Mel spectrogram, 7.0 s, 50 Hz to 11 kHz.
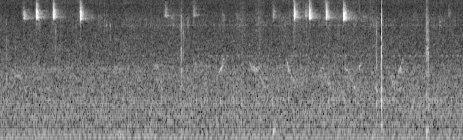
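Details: An eastern spinebill at Fitzroy Falls, Morton National Park, near Wollongong, New South Wales, on 11 May 2017 gives very high, thin piping notes in quick runs of three or four, with a pause between runs, over faint hiss.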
